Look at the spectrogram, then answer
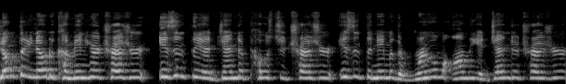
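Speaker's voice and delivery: acted-out high, loud, berating scolding yell. Retelling how the city attorney questioned them: imitating someone yelling. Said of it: "starts yelling at me and says".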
